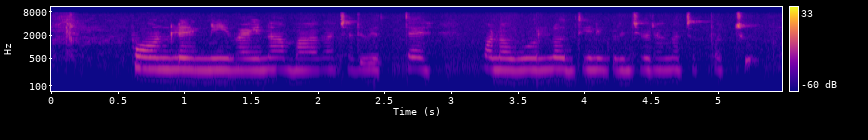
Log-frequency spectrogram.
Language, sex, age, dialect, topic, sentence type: Telugu, female, 18-24, Southern, agriculture, statement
